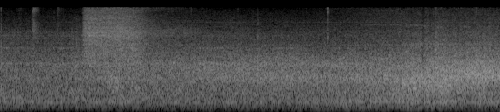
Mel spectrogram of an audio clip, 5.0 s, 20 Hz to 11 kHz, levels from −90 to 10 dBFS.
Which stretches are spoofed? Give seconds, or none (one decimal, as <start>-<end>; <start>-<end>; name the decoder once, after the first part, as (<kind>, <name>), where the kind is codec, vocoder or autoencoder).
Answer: none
